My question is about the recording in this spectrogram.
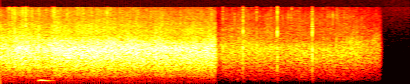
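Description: Audience applauding, loud at first, then dropping abruptly to thinner, scattered clapping about two seconds in, and cutting off suddenly near the end.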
